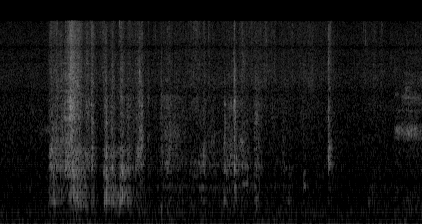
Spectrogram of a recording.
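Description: Faint rustling of packaging as a hand rummages in a cardboard box, loudest for about two seconds starting a second in, followed by a few light clicks and taps of things being handled.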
